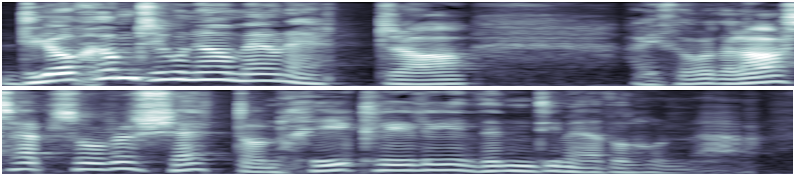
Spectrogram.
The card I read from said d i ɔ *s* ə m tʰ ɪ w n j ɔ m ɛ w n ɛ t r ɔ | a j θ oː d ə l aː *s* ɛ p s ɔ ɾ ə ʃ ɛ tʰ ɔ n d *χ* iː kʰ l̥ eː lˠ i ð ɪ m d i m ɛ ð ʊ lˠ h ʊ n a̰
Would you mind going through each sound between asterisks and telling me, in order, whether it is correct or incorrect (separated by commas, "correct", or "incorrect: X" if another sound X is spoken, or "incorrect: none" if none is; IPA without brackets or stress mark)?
incorrect: χ, correct, correct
